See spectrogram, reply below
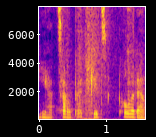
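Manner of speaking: usual speaking voice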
